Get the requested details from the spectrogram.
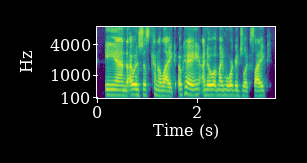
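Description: A woman talks at a moderate pace in a fairly low pitch, with an ordinary speaking voice. The background is quiet. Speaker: real estate investor and physician assistant. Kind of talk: interview.

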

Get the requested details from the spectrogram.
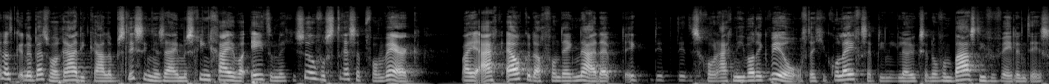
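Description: A woman speaks at a very fast pace. She leaves hardly any pauses. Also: medium pitch for a woman, lively intonation. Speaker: weight-loss coach. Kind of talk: interview conversation.

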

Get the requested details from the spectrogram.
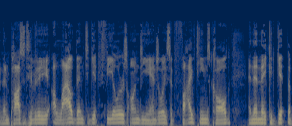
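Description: In a dry, close recording with no echo and a quiet background, a man has a normal speaking voice at medium pitch with fairly even intonation. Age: 40s. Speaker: sports podcast host. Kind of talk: casual chat.

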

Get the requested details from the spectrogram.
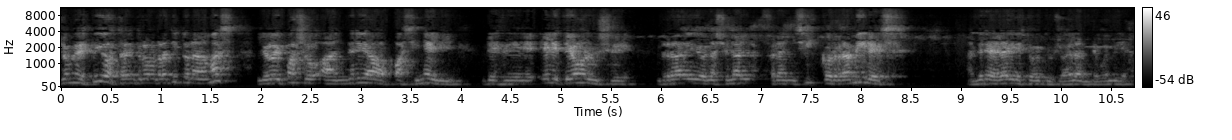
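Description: This is an ordinary speaking voice, a man's, pitched fairly high. He moves at a moderate pace with ordinary pitch variation. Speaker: radio host. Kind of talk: radio hosting. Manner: formal.

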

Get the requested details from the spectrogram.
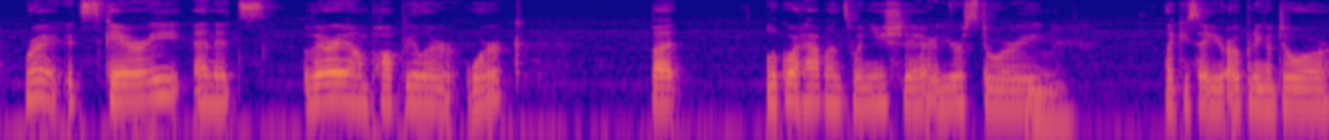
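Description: With an Australian accent, a woman talks at a moderate pace, leaving long, frequent pauses. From Australia, Canberra. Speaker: activist. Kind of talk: casual interview conversation. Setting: apartment.

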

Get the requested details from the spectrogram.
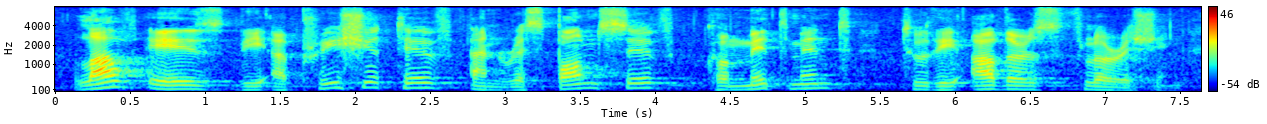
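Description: Speaking very slowly, a man with a medium-pitched voice uses lively intonation over noticeable background noise. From Finland and Canada. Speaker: professor. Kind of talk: lecture.

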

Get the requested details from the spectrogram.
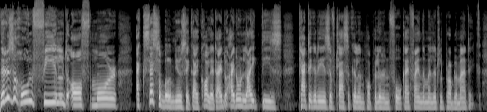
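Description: An Indian accent at a moderate pace with very wide pitch swings, on a very clean recording with a silent background. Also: woman. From India, Calcutta. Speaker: historian. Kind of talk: panel discussion.

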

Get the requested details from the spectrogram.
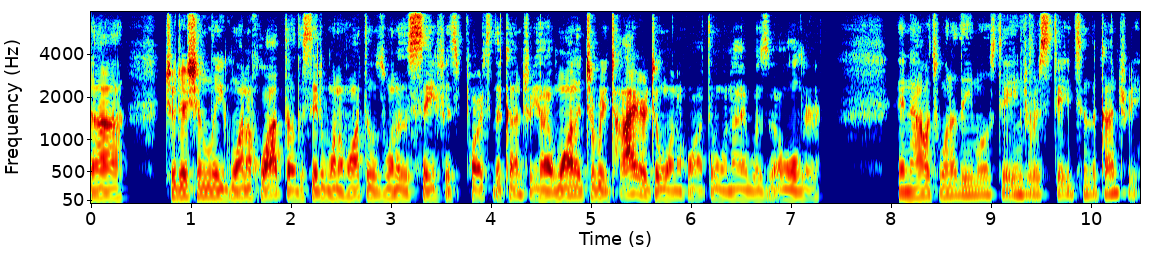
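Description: A man's fairly low voice with ordinary pitch variation, a fairly quick pace and a quiet background. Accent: Spanish. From Mexico, Tijuana. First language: Spanish. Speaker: former police officer and cartel expert. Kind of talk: interview conversation.

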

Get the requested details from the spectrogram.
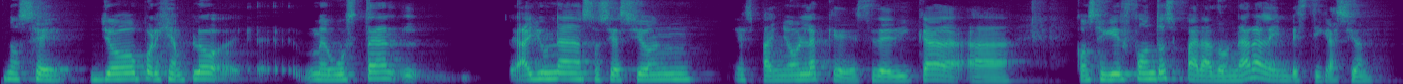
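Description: A woman speaks at a fairly slow pace in an unremarkable speaking voice. Her pitch sits in the medium range, with ordinary pitch variation. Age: 40s. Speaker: breast cancer survivor and activist. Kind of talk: interview.

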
